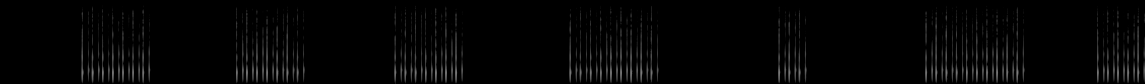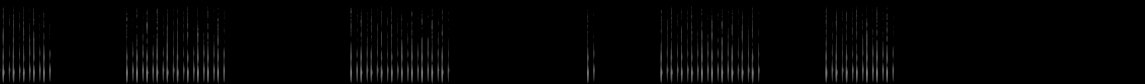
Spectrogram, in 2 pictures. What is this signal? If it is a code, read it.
Pulse dialling, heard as clicks on a phone line, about 10 pulses a second. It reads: 7 7 7 9 3 0 0 0 0 1 0 7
